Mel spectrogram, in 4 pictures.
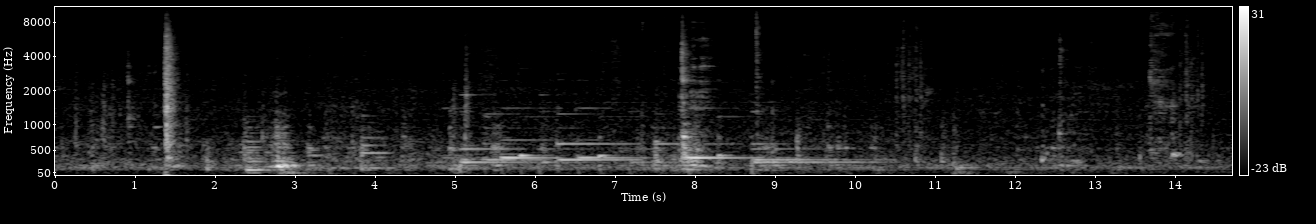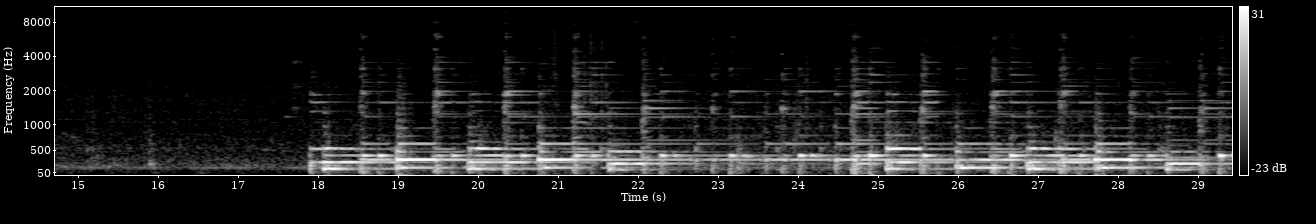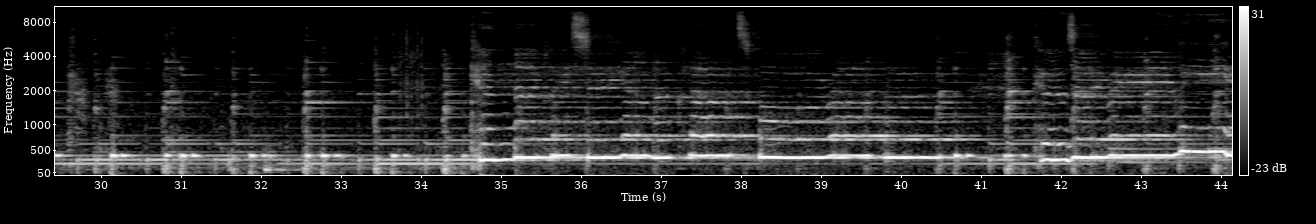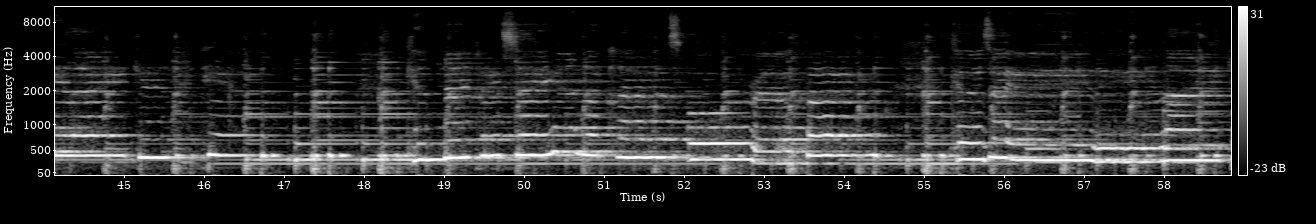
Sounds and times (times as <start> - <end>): Inside, large room or hall: 0.0 - 16.1, 17.3 - 58.8
Musical instrument: 17.9 - 58.8.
